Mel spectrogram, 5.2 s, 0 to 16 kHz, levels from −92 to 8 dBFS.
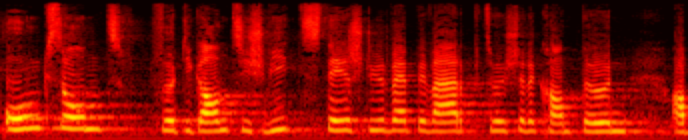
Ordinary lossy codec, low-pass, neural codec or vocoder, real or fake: none; 14.4 kHz; none; real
